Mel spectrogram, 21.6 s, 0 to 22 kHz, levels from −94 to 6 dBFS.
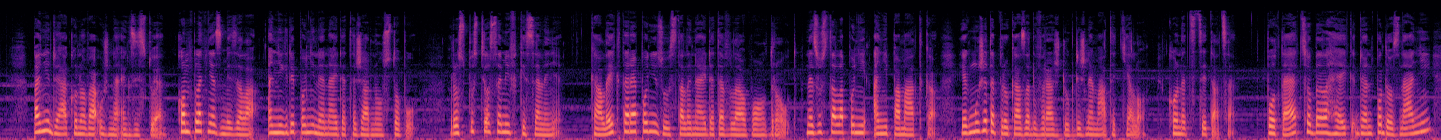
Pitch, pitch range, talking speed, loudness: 180 Hz, 160-220 Hz, 135 wpm, -21 LUFS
